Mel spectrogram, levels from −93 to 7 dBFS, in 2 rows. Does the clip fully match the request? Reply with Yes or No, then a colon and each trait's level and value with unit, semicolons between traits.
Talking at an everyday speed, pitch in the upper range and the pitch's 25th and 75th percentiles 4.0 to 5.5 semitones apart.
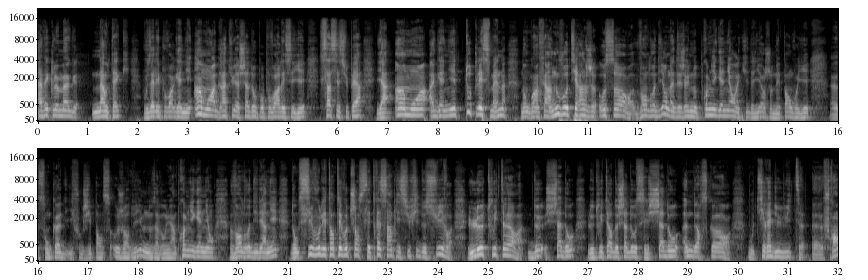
No: average, 185 wpm; medium, 140 Hz; average, 4.6 semitones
